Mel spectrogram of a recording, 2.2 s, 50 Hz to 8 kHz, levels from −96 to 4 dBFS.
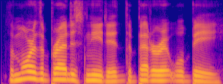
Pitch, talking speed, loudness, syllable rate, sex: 140 Hz, 295 wpm, -17 LUFS, 6.3 syllables/s, male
